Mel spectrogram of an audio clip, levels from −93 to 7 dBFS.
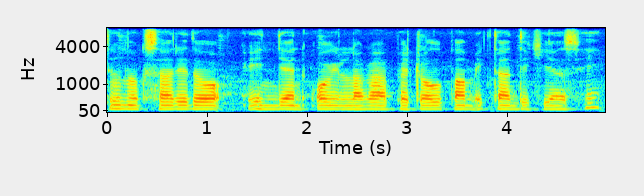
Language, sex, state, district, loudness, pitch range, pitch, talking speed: Nagamese, male, Nagaland, Dimapur, -18 LUFS, 115-125 Hz, 120 Hz, 145 wpm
